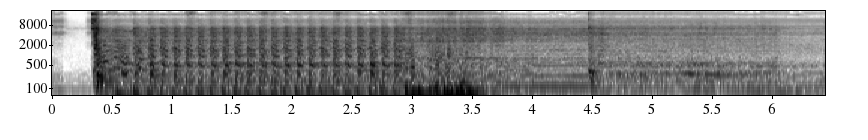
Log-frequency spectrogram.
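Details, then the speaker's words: 1984 Ford F250 recovered from flood, on jump box with carburettor bowls run empty and gas cut off: even cranking roughly three beats a second for about three seconds, winding down without firing; no fuel to carb. "if in fact uh the the battery starts to draw down inside the jump box there's no gas in the carb so it shouldn't start"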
